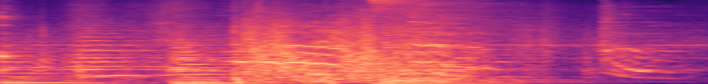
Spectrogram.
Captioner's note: gun fires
